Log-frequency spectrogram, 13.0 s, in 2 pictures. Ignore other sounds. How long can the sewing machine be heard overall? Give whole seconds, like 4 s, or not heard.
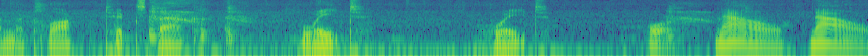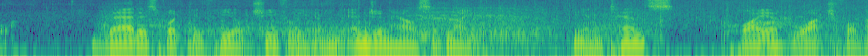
6 s.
